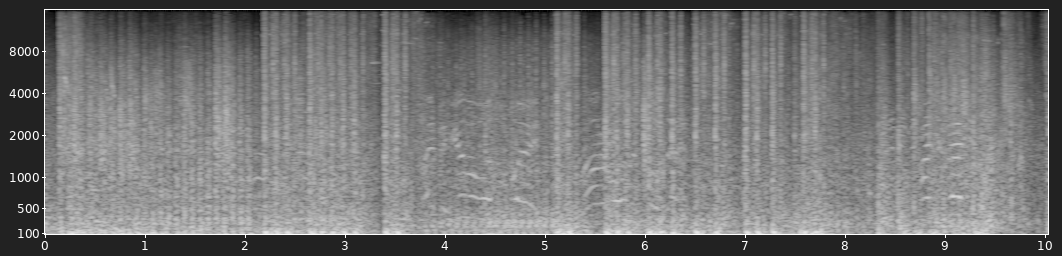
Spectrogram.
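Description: A rifle fires in rapid bursts at close range.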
